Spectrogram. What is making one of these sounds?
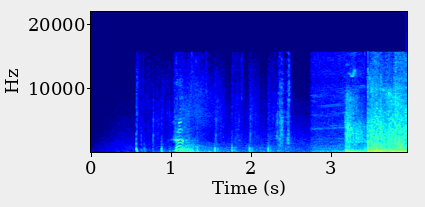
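Footsteps clack on a stone floor in an echoing hall.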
